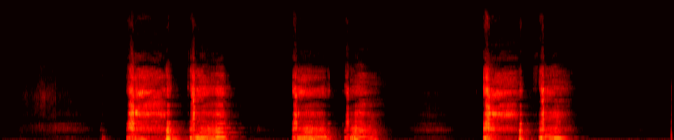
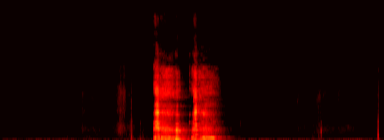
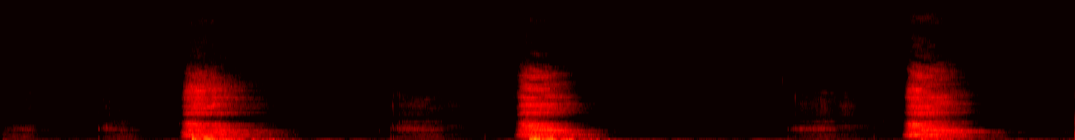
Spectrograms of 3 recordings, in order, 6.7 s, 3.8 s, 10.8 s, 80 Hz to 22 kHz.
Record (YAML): three_cough_length: 6.7 s
three_cough_amplitude: 8480
three_cough_signal_mean_std_ratio: 0.47
cough_length: 3.8 s
cough_amplitude: 10909
cough_signal_mean_std_ratio: 0.29
exhalation_length: 10.8 s
exhalation_amplitude: 10560
exhalation_signal_mean_std_ratio: 0.27
survey_phase: beta (2021-08-13 to 2022-03-07)
age: 65+
gender: Female
wearing_mask: 'No'
symptom_none: true
smoker_status: Ex-smoker
respiratory_condition_asthma: false
respiratory_condition_other: false
recruitment_source: REACT
submission_delay: 1 day
covid_test_result: Negative
covid_test_method: RT-qPCR
influenza_a_test_result: Negative
influenza_b_test_result: Negative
